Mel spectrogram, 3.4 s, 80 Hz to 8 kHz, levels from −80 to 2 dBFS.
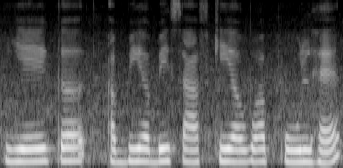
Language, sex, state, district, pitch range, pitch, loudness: Hindi, female, Gujarat, Valsad, 205-220 Hz, 210 Hz, -12 LUFS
